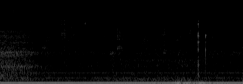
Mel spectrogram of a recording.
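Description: Faint clicks of a computer keyboard, a few scattered keystrokes with the clearest one near the end, over a steady low electrical hum.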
